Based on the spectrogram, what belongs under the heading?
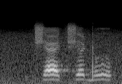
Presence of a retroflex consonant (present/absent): present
